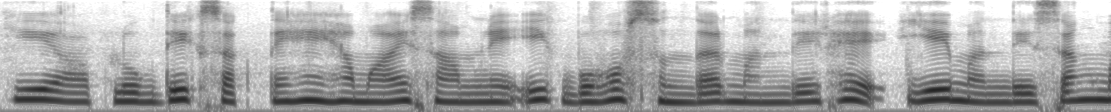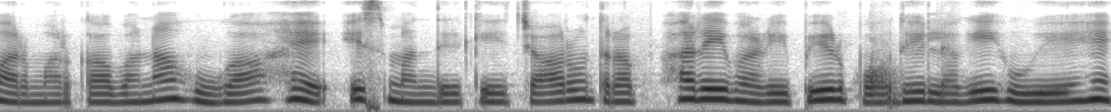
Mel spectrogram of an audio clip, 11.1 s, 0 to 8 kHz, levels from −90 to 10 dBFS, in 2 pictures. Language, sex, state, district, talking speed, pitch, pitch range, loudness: Hindi, female, Bihar, Darbhanga, 160 wpm, 195 Hz, 185-225 Hz, -15 LUFS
